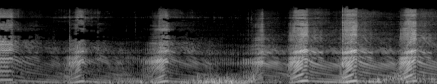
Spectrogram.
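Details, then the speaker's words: Taylor RC 35cc reed two-stroke in the Punisher RC car: each throttle blip sags and stumbles instead of settling into a steady idle; engine won't idle, owner suspects the carburetor. "so I think something's wrong with the carburetor"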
